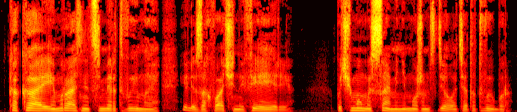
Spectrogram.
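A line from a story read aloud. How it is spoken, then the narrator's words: Sighing. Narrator (Russian): Кэллум вздохнул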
